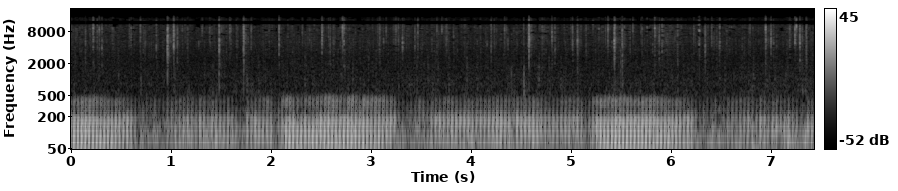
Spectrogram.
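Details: Cat purring while sleeping before a crackling fireplace: a low, steady rumble that swells and fades in breaths about a second long, with sharp fire crackles and pops scattered through it.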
